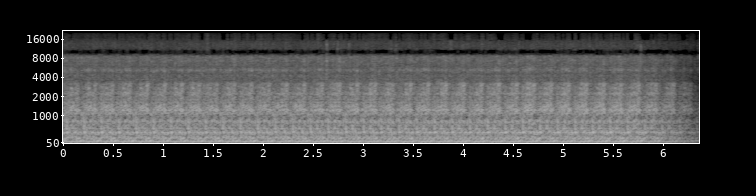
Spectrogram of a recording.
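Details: 2005 Ford F350 6.0 diesel, just restarted after oil cooler replacement and coolant system flush: smooth, even idle clatter at about three beats a second, then a clean shutdown. Oil pressure up; healthy running.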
